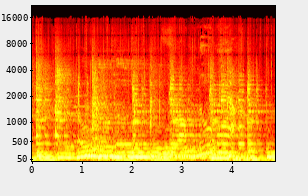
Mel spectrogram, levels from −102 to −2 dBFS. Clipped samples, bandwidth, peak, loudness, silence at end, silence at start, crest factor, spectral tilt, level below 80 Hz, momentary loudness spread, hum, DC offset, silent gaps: under 0.1%; 15.5 kHz; -2 dBFS; -15 LUFS; 0 s; 0 s; 12 dB; -6 dB/octave; -24 dBFS; 5 LU; none; under 0.1%; none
